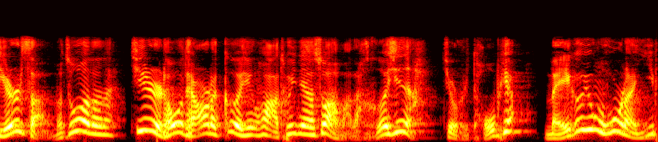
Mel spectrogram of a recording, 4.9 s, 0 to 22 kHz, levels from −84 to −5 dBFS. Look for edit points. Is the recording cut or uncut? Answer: cut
